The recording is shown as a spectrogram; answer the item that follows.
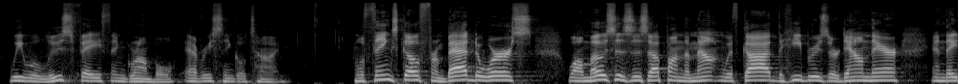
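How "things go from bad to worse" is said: usual speaking voice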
